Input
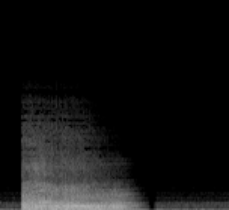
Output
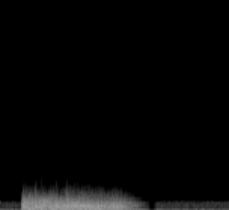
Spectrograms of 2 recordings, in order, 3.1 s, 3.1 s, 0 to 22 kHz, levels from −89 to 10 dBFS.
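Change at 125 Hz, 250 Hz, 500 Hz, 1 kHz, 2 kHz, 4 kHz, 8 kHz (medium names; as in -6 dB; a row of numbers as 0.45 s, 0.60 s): -6.5 dB, -5.5 dB, -6.0 dB, -5.0 dB, -17.5 dB, under -40 dB, no reading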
